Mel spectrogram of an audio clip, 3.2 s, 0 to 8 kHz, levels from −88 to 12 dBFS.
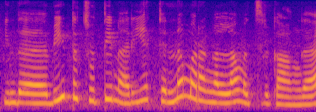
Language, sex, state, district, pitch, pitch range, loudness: Tamil, female, Tamil Nadu, Kanyakumari, 270 Hz, 245-330 Hz, -12 LUFS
